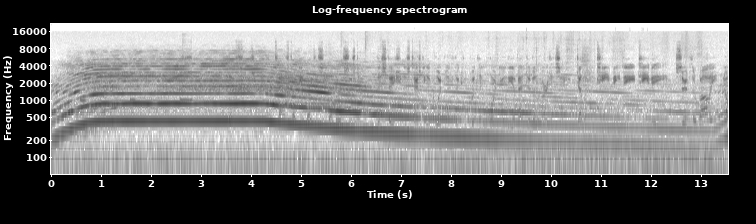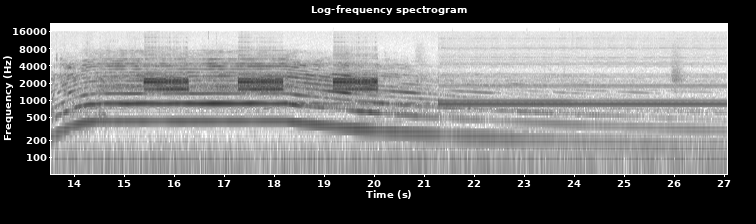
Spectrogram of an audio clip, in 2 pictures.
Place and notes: Utena, Lithuania, emergency alarm system test
Sirens in the city. Civil protection/emergency alarm system test. I went closer to sound source (siren) with my son We took a FM radio and recorded all alarms and radio warnings. This was some kind of alarm training for possible nuclear incident in Belorusian power plant.
12 May 2021, 15:00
